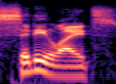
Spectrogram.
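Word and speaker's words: Zitilites: This was in 2004, so I would assume that that's from this album, Zitilities. Oh, pronounced as City Lights.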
